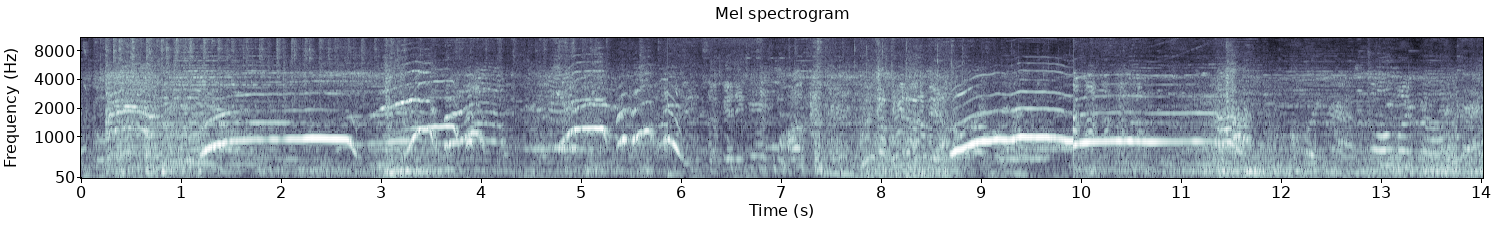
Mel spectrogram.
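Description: Riders letting out long whooping shouts and cheers, each rising, holding and falling, over the ride's soundtrack music. The longest whoop comes about nine seconds in.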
